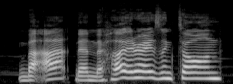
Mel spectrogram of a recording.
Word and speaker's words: bã: These are the flat tone, ba, the low falling tone, ba, the asking tone, ba, the tumbling tone, which is pronounced with a little bit of a glottal stop, ba, then the high rising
